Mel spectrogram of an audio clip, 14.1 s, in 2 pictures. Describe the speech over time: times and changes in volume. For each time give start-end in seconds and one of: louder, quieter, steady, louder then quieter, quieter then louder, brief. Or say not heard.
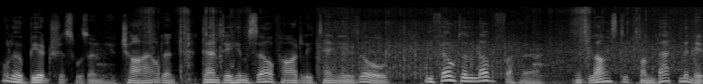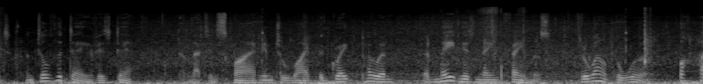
0.0-14.0 steady.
